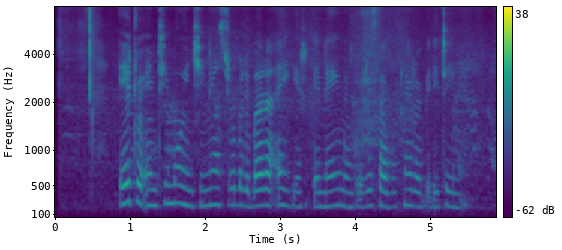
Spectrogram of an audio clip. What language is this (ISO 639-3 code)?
mas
